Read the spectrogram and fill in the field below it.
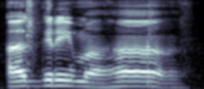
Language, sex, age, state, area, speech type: Sanskrit, male, 18-30, Delhi, rural, read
